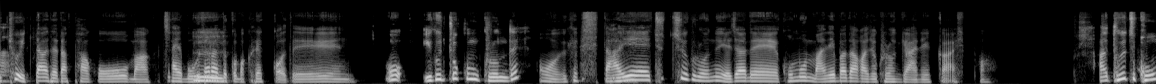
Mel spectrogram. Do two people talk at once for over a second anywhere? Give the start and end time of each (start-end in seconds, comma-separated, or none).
none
